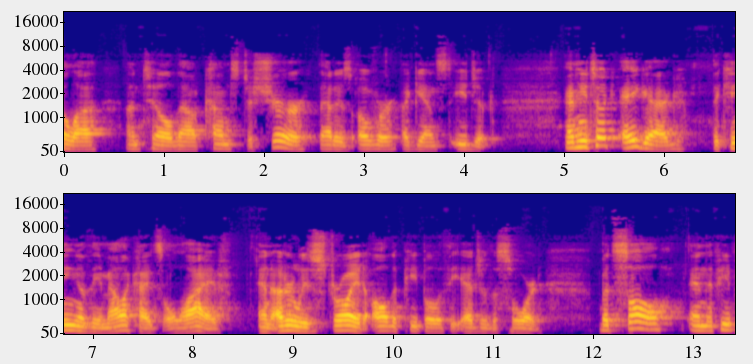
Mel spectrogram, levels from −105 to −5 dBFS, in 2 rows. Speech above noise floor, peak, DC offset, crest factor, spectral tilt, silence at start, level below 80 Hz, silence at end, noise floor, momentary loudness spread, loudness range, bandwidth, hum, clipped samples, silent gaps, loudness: 31 dB; -2 dBFS; under 0.1%; 20 dB; -6.5 dB/octave; 0 s; -82 dBFS; 0 s; -51 dBFS; 14 LU; 6 LU; 8 kHz; none; under 0.1%; none; -21 LUFS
